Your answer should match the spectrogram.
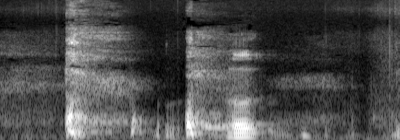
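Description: A person coughing, about three short coughs in the first second and a half.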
